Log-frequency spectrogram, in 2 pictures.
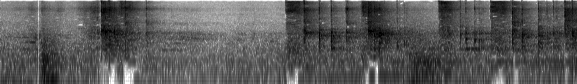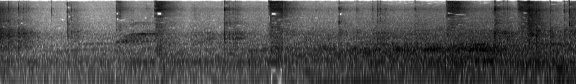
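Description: Aerosol spray-paint can sprayed in a series of short hissing bursts, the first about a second in and a quick cluster a second later.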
